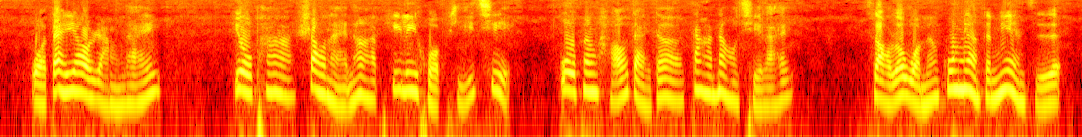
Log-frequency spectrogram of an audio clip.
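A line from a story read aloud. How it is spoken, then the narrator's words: Long sigh. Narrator (Chinese): 尼儿长长的叹了口气道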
